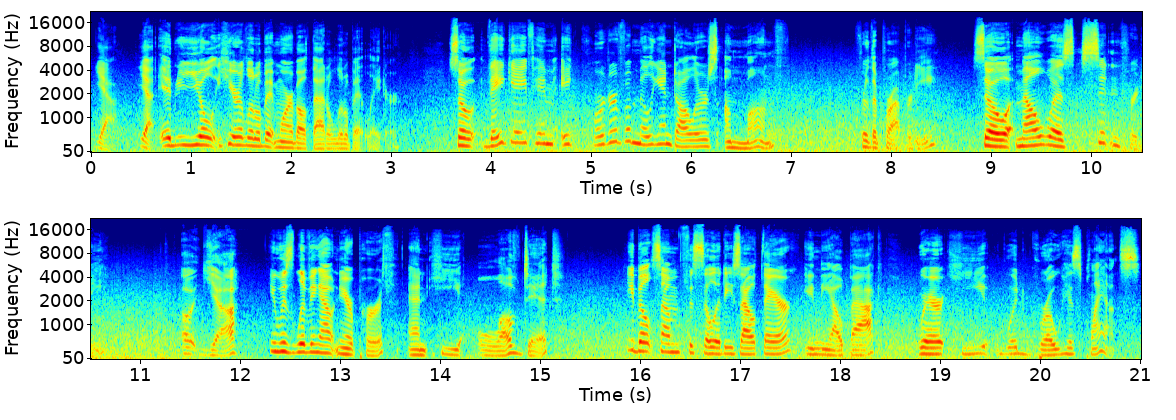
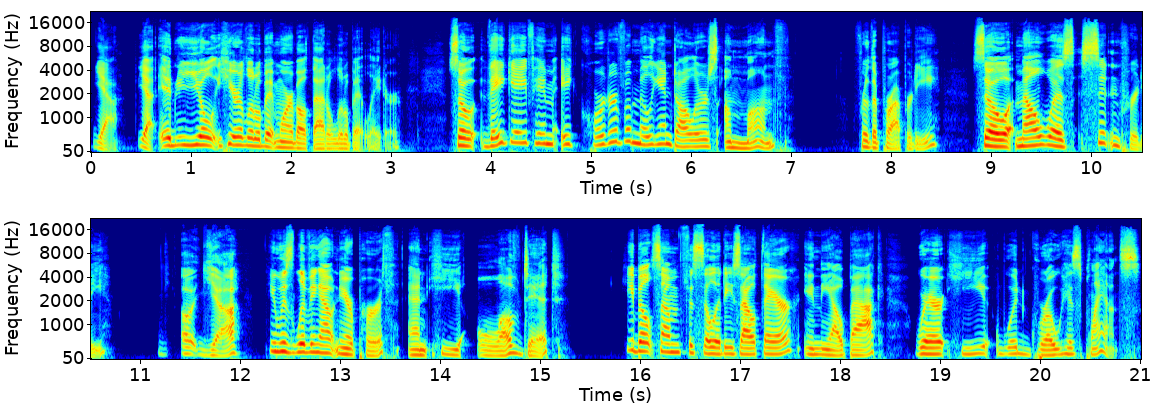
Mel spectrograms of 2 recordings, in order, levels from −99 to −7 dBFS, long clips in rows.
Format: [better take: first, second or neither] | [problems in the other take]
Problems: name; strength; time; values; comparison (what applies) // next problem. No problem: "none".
second | wind noise on the microphone; occasional gusts; 15 dB below the speech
